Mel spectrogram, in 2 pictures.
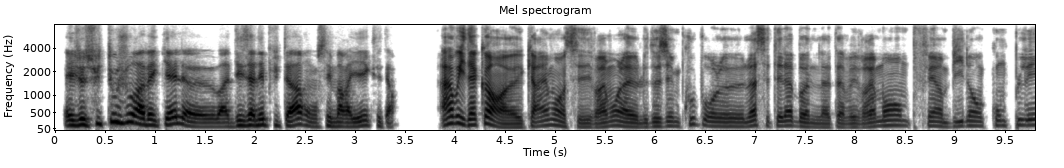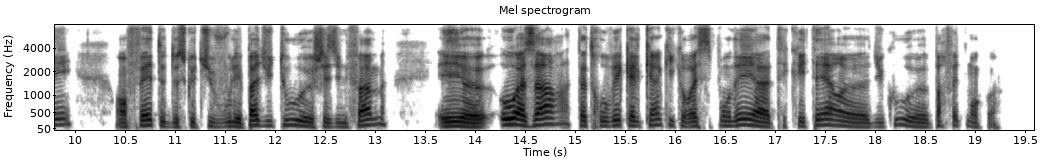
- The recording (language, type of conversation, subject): French, podcast, As-tu déjà perdu quelque chose qui t’a finalement apporté autre chose ?
- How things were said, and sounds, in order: none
